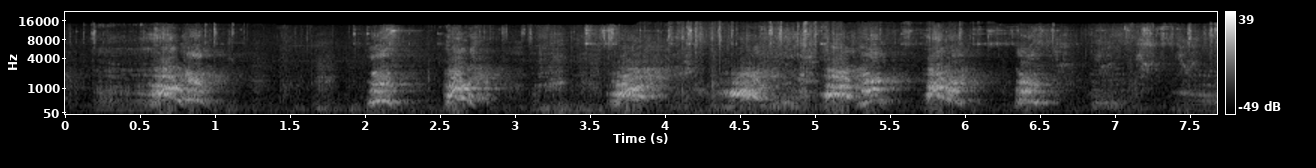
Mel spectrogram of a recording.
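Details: Cinder and Zoe, two dogs, bark while running around together, giving strong, rough, mid-range barks about every half second to second, some doubled, with faint whimpering edges and no other clear sounds.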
